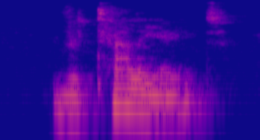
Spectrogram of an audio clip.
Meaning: 1. To do something harmful or negative to get revenge for some harm; to fight back or respond in kind to an injury or affront 2. To repay or requite by an act of the same kind
- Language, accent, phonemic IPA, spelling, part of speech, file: English, Southern England, /ɹɪˈtæl.i.eɪt/, retaliate, verb, LL-Q1860 (eng)-retaliate.wav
